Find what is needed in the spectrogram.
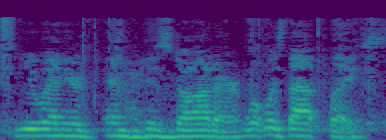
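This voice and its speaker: Noticeable background noise is present. A woman speaks with a fairly low pitch. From rural US. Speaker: craft livestream host. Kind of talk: casual chat while crafting on a livestream. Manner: animated.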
